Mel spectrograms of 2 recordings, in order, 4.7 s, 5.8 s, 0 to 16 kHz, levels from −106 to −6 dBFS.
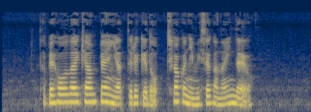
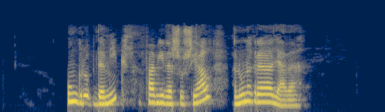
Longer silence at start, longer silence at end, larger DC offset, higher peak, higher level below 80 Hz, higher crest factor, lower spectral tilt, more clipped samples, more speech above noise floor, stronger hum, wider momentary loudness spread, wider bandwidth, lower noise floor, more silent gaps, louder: second, 0.65 s vs 1 s; second, 0.9 s vs 1.25 s; neither; about the same, -4 dBFS vs -2 dBFS; about the same, -58 dBFS vs -62 dBFS; about the same, 18 dB vs 18 dB; about the same, -6.5 dB/octave vs -6 dB/octave; neither; second, 40 dB vs 65 dB; neither; about the same, 8 LU vs 10 LU; first, 11.5 kHz vs 7.6 kHz; second, -60 dBFS vs -83 dBFS; neither; about the same, -20 LUFS vs -19 LUFS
